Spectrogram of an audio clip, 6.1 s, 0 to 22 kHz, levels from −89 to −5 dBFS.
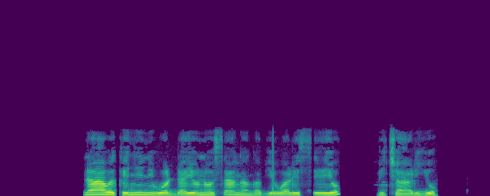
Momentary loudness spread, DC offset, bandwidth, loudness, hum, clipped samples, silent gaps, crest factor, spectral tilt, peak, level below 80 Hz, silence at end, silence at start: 14 LU; under 0.1%; 7.6 kHz; -19 LUFS; none; under 0.1%; 4.27-4.67 s; 18 dB; -6.5 dB/octave; -2 dBFS; -60 dBFS; 0.65 s; 1.05 s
